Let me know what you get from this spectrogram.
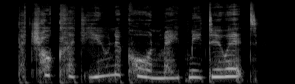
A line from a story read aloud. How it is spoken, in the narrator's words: whispered Olive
